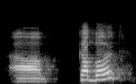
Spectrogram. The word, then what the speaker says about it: cupboard: Cupboard. Cupboard. Please, a lot of people have try to pronounce the P over there. It's not required.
